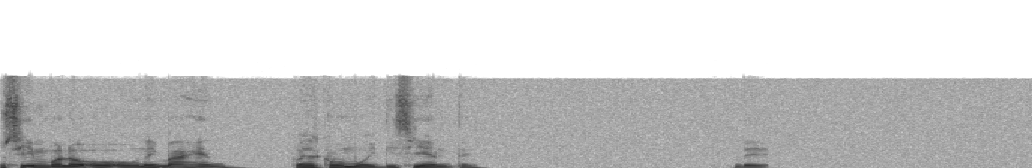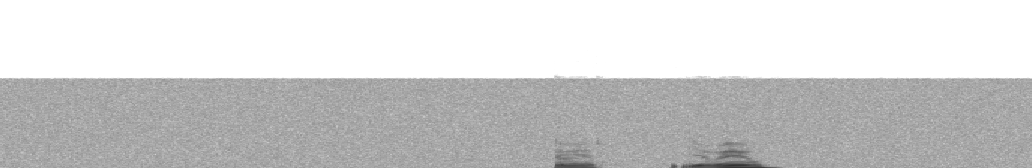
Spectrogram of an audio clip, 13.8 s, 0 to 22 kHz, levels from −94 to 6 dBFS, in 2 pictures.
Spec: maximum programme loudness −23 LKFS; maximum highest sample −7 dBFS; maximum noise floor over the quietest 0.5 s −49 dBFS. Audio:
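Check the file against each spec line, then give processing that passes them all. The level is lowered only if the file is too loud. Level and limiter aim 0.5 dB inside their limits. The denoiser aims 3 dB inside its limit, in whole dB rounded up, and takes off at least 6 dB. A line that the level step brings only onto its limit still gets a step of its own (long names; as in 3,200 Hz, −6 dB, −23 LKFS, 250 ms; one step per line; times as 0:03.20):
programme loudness −17.5 LKFS: out of spec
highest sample −3.5 dBFS: out of spec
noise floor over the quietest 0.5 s −42 dBFS: out of spec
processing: broadband denoise 6 dB, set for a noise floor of −42 dBFS
level −6 dB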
